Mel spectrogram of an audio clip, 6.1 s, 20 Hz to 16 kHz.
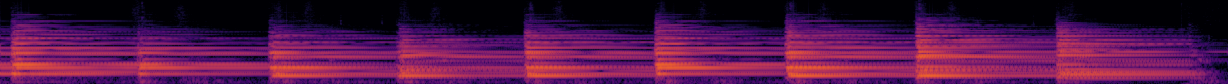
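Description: Piano chords of the 4-17 major/minor set, struck nine times at an even pace, about one every two-thirds of a second. Each chord rings and fades before the next, and the voicing changes twice, a little over a second in and near the end.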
